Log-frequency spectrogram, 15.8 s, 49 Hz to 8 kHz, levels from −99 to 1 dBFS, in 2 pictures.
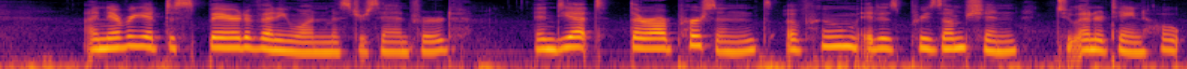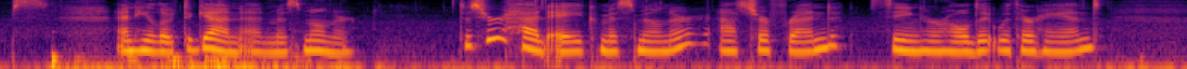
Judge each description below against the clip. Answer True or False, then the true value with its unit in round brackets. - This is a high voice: True (210 Hz)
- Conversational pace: True (170 wpm)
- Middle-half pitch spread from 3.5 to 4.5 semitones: True (3.9 semitones)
